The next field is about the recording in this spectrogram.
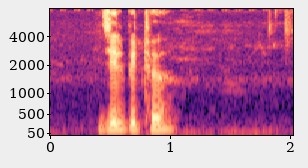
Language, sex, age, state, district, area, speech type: Santali, male, 18-30, West Bengal, Purba Bardhaman, rural, spontaneous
